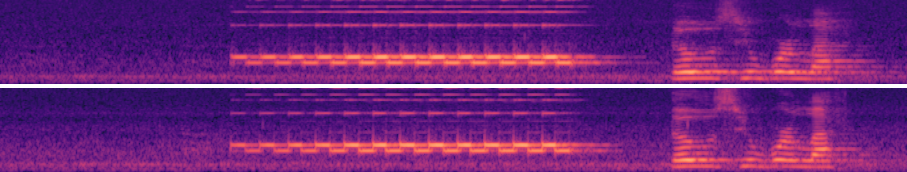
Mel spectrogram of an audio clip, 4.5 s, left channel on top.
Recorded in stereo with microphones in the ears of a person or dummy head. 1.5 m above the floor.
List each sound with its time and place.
1.1 s a phone ringing: 35° right (ahead or behind), 1.3 m
3.4 s a woman speaking: 80° right, 0.7 m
